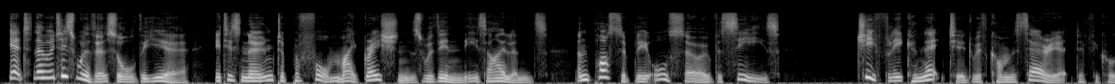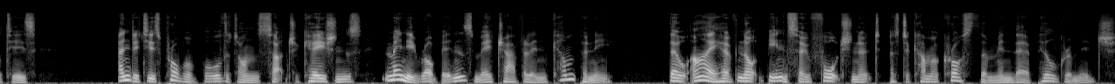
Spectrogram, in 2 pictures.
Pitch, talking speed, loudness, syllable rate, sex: 140 Hz, 150 wpm, -20 LUFS, 4.8 syllables/s, female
